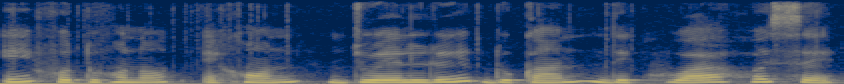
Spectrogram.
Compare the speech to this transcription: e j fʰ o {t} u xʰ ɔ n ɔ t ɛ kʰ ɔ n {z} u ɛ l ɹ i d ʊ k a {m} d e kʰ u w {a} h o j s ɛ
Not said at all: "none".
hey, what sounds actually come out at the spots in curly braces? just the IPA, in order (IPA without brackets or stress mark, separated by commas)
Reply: t, z, n, a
